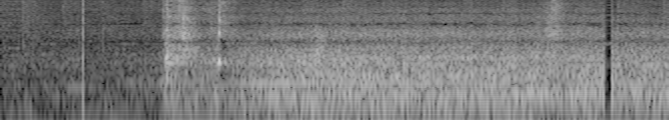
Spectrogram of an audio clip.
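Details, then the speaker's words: Dryer after replacing the seized drum support pulley and cleaning and lubricating the other pulley: starts with a clunk, then an even, quiet hum with no squeal or thumping; the noise is gone. "Como pudimos escuchar, ya no está haciendo ruido."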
